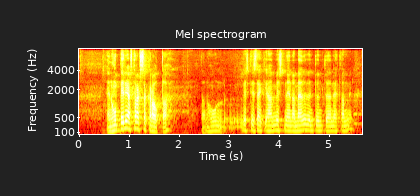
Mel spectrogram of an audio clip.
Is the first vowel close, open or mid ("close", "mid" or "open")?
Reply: mid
